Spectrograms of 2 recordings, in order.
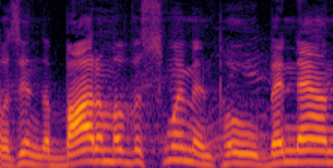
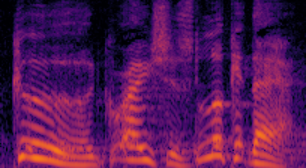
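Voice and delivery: slow, soft, wide-eyed amazement; awed hush; 9 dB quieter, slower than usual. Retold or imitated. Young man staring at his mother's Bible, hushed and awed. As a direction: let the size of it stun you quietly.

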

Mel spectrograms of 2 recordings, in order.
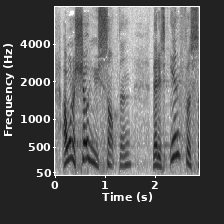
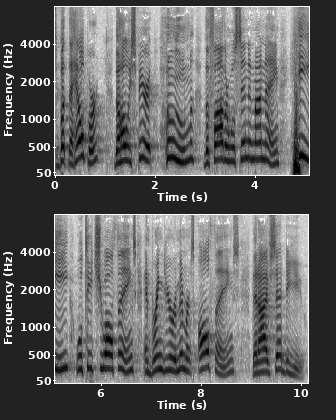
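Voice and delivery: preached Scripture reading; 4 semitones higher, 10 dB louder than usual. Acted. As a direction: proclaim the verse to the congregation. Reads Scripture aloud.

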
